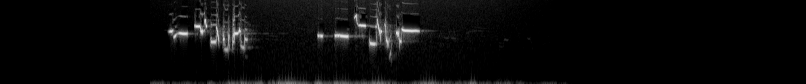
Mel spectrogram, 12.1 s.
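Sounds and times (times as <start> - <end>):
songbird singing: 2.5 - 7.9.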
